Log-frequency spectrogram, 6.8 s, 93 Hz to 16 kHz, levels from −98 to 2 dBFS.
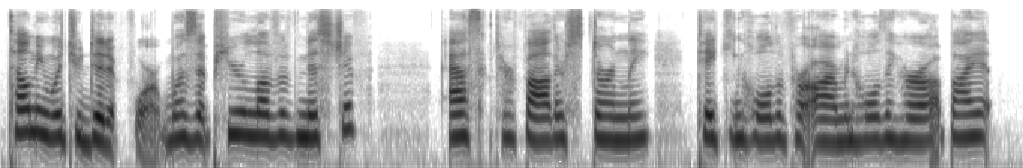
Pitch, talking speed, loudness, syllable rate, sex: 235 Hz, 245 wpm, -19 LUFS, 6.0 syllables/s, female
